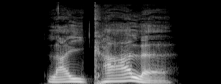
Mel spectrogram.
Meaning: inflection of laikal: 1. strong/mixed nominative/accusative feminine singular 2. strong nominative/accusative plural 3. weak nominative all-gender singular 4. weak accusative feminine/neuter singular
- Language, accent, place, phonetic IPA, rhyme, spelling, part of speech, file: German, Germany, Berlin, [laiˈkaːlə], -aːlə, laikale, adjective, De-laikale.ogg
